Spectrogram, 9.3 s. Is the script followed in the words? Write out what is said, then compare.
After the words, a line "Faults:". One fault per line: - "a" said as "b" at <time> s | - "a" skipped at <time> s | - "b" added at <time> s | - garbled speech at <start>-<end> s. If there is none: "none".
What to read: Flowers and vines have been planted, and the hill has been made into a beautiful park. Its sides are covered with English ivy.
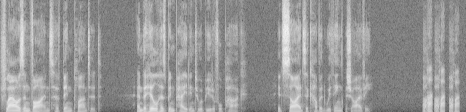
Flowers and vines have been planted, and the hill has been paid into a beautiful park. Its sides are covered with English ivy.
Faults:
- "made" said as "paid" at 3.5 s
